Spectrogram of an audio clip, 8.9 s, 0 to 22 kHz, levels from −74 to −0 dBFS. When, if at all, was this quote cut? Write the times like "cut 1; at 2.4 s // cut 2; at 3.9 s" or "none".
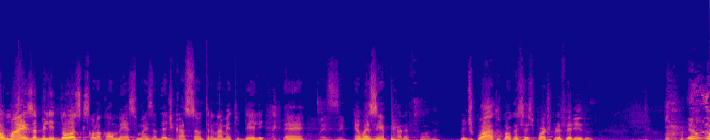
cut 1; at 1.1 s // cut 2; at 3.5 s // cut 3; at 5.7 s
